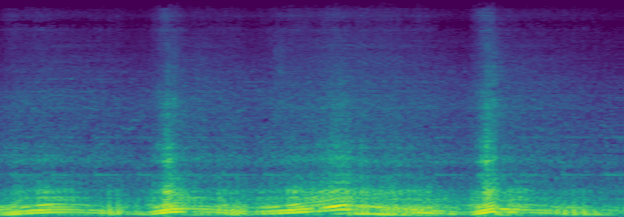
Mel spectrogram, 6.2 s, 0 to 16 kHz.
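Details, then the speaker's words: Car with a supercharged 3800 swapped in from a 2006 Pontiac Grand Prix GTP: low, uneven rumble, and throttle blips stumble instead of climbing cleanly; it barely wants to start and the owner says something is wrong, cause unknown, and plans to get a tune. "I'm about to show you again like when I hit on the gas this [ __ ] sound rough as [ __ ]"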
